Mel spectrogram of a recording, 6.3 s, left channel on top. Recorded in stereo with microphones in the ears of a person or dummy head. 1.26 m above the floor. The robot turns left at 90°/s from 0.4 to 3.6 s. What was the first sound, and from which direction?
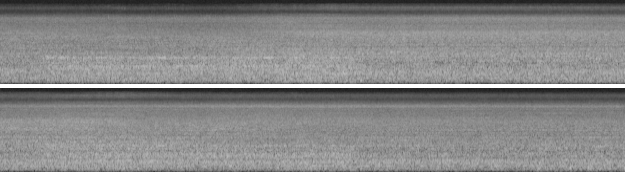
Running water, 15° right.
